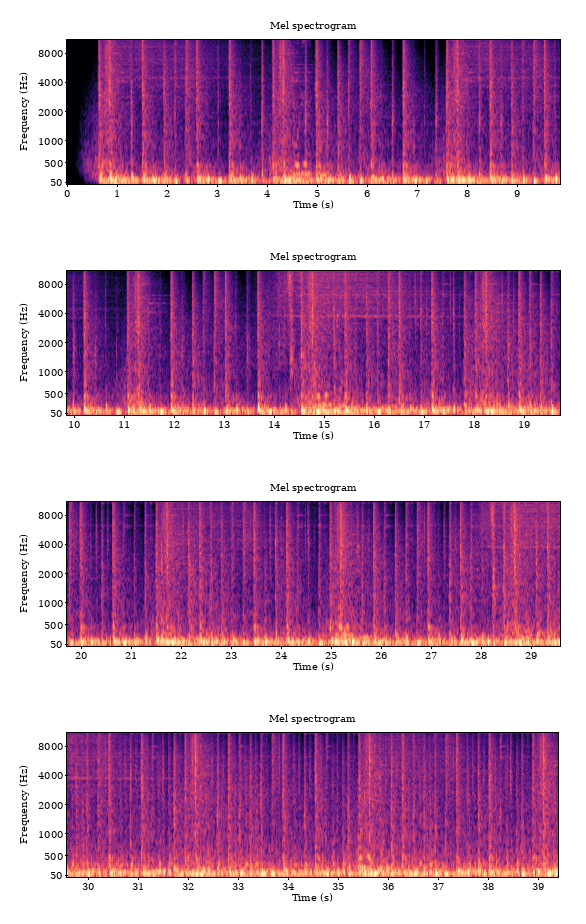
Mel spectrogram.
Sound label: action drums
